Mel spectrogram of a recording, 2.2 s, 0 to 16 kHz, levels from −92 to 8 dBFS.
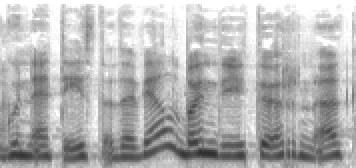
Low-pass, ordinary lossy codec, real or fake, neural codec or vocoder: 14.4 kHz; MP3, 64 kbps; real; none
